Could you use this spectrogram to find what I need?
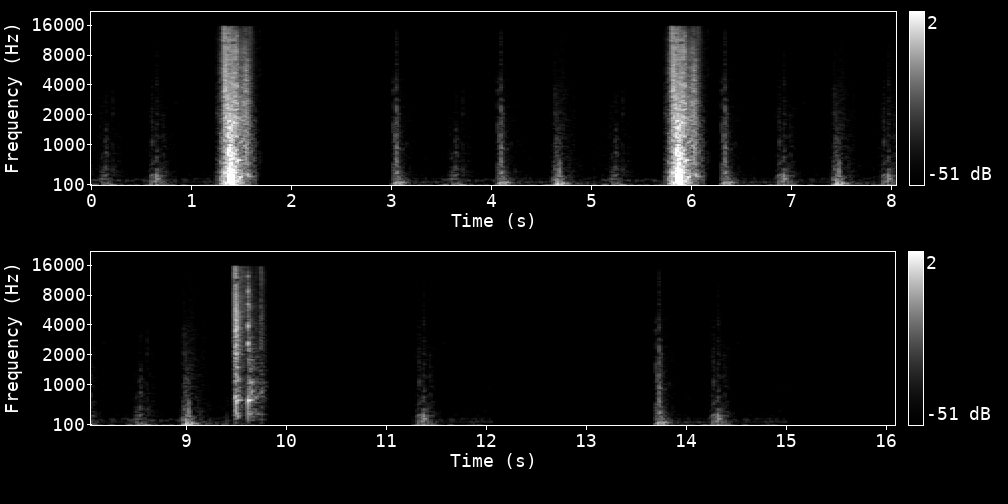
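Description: Footsteps thud across a wooden floor at a walking pace.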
